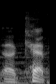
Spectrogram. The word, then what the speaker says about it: Koepp: So and the writer, this original screenwriter of the original film, David KOEPP, I believe that's how you pronounce the last name. I think the O is silenced if I'm not mistaken.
